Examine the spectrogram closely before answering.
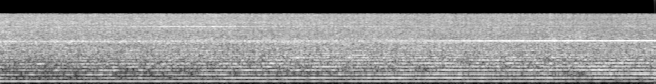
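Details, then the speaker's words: Raptor prototype aircraft engine run-up outdoors after reassembling and oil-priming the reduction drive, checking leaks and governor: even high-pitched buzzing roar at steady revs, no knocks, rattles or surging; engine and redrive healthy. "So this is a run up here going on. I'll let you listen to that for a little bit."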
